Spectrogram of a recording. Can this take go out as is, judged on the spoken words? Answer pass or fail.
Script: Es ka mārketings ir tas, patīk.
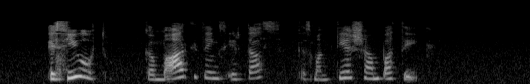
fail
